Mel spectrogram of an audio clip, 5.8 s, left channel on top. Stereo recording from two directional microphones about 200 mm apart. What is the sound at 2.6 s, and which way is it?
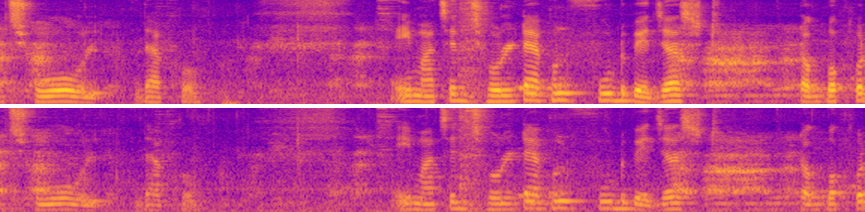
Speech, 25° left (ahead or behind).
